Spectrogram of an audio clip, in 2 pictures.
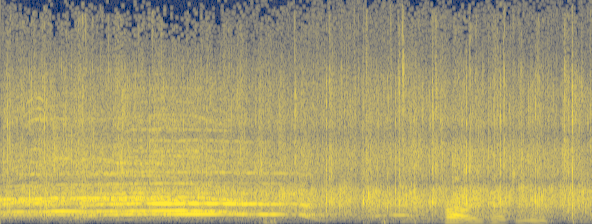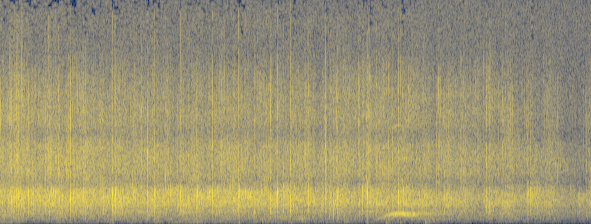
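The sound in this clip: A church audience applauds to welcome a pastor, a steady wash of clapping that slowly tapers off, with a voice speaking over the opening moments.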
